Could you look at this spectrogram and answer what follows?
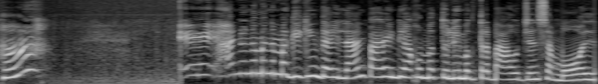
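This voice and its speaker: A woman's voice: high voice, fairly quick, a bit bright. An actress playing a cheerful, eager young provincial woman in a Filipino radio drama. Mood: chatty. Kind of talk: Filipino radio drama acting and letter narration. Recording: radio drama with music underneath.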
